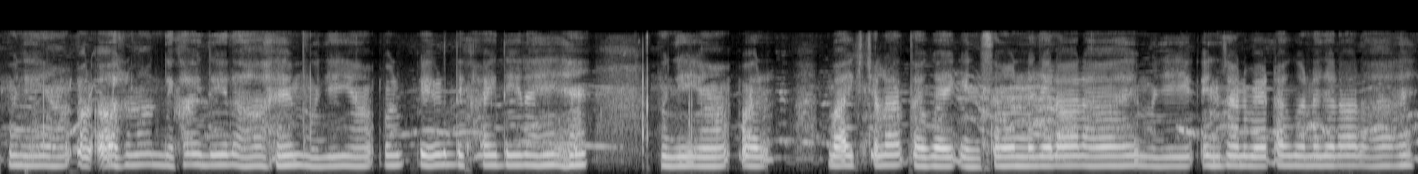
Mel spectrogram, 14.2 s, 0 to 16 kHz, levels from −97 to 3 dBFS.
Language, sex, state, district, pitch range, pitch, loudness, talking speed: Hindi, female, Chhattisgarh, Korba, 195-210 Hz, 200 Hz, -21 LUFS, 150 wpm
